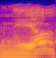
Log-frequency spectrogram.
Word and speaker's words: Niall: The Celtic race deals with Niall, N-I-U-L, or Neil, pronounced today, youngest son of Phineas, Pharsis, king of Scythia.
